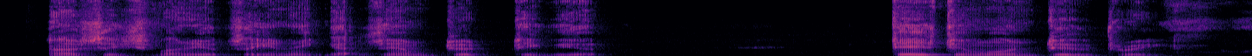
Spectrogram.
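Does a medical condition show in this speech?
Yes: brain bleed.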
